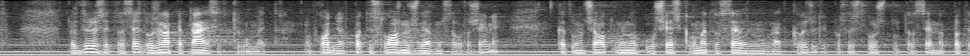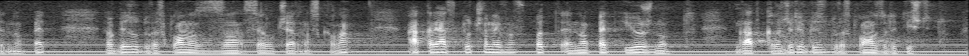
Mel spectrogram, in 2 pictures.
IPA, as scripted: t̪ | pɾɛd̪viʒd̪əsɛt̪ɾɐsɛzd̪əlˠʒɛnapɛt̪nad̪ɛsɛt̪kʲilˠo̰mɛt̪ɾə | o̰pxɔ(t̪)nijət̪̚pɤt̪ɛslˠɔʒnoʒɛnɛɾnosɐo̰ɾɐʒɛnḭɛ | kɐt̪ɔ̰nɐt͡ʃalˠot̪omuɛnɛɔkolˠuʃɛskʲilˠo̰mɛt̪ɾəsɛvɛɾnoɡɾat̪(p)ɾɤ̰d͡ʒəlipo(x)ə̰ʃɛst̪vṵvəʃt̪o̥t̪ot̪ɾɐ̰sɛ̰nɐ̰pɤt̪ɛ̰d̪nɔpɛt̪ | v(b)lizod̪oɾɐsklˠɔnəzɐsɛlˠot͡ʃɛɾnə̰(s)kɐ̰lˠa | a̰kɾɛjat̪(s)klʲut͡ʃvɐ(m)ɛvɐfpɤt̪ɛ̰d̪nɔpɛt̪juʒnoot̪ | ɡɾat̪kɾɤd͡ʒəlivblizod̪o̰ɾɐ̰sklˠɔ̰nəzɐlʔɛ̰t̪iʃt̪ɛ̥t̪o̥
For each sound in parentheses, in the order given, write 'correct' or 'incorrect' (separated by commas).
incorrect, incorrect, incorrect, correct, correct, incorrect, incorrect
